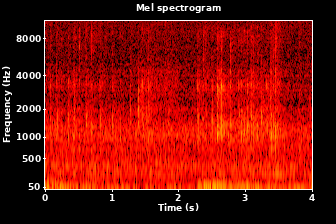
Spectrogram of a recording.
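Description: Faint typing on a computer keyboard: a few scattered keystroke clicks, with a quicker cluster in the second half.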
